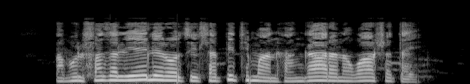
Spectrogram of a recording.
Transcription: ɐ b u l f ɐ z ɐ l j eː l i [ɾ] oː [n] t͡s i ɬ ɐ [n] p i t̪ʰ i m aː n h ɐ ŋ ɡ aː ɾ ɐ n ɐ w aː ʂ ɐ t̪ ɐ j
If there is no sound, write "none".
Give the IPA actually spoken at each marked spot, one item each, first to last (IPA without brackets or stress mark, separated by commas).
ɾ, none, none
